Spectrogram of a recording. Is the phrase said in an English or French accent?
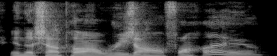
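French. It is said in a put-on French accent.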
